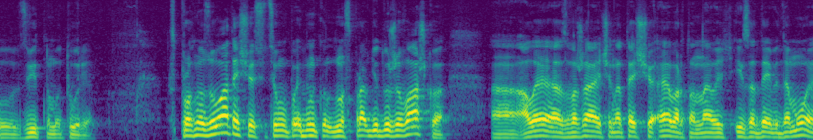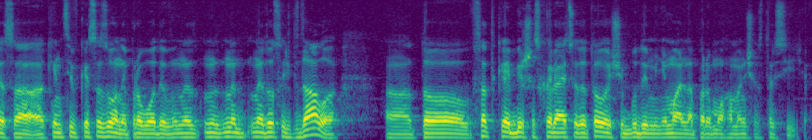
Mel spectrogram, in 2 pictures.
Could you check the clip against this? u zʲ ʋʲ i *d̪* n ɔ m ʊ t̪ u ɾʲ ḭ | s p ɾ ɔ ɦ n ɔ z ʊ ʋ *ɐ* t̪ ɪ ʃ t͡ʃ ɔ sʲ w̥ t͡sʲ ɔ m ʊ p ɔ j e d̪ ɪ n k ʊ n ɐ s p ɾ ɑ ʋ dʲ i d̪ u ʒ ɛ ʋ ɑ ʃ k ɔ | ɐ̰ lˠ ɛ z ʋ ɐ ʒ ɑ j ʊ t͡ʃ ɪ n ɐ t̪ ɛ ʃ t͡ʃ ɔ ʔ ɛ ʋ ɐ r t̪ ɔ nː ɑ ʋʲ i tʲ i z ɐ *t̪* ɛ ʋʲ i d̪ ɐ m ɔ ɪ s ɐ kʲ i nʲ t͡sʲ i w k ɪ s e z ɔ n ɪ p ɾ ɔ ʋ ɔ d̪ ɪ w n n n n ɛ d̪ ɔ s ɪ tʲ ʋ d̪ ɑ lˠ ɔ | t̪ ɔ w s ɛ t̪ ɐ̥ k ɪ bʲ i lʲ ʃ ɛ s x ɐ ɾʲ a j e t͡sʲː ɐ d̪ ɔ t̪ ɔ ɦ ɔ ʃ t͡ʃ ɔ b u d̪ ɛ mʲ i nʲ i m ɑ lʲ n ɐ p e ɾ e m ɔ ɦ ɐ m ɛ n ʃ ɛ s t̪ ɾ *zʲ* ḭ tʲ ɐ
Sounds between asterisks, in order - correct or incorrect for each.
incorrect, incorrect, incorrect, incorrect

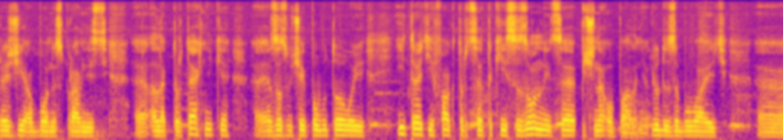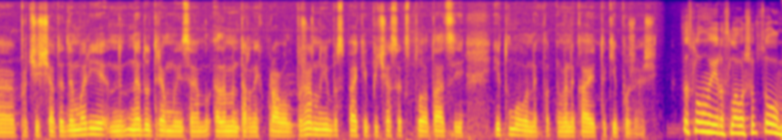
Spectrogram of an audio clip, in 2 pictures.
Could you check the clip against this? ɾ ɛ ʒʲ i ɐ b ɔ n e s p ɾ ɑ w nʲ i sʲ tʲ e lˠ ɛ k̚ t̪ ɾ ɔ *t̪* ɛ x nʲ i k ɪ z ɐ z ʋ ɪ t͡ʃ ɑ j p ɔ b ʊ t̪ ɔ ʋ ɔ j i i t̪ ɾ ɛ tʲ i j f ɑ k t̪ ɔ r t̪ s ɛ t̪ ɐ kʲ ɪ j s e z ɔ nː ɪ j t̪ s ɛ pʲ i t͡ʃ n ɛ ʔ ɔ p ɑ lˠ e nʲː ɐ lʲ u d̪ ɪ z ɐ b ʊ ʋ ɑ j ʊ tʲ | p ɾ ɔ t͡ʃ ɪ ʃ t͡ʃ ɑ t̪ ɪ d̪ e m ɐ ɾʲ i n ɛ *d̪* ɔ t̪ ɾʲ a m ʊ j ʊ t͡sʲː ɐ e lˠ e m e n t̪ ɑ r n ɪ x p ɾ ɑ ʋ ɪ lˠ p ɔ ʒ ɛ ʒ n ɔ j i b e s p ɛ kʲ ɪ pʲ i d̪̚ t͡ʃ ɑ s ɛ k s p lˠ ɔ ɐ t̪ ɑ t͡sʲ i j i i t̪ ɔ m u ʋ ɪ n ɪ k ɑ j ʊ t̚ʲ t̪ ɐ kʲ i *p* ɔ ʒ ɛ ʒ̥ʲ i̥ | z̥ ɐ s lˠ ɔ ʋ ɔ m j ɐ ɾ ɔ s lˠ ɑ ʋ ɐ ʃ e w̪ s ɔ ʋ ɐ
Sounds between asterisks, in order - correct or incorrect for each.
correct, correct, correct

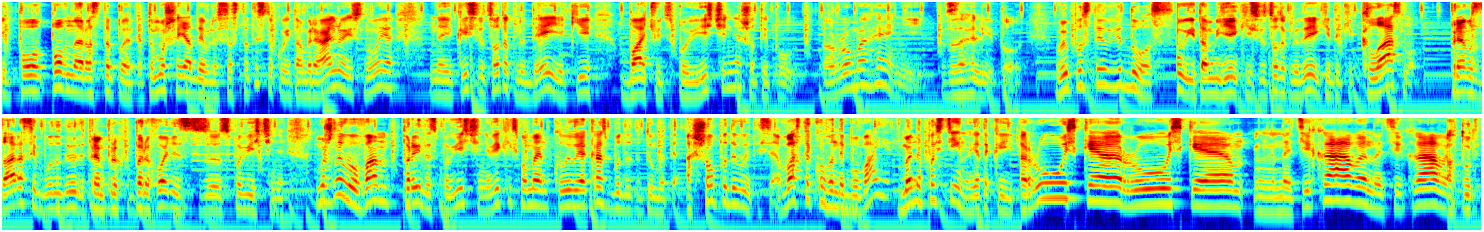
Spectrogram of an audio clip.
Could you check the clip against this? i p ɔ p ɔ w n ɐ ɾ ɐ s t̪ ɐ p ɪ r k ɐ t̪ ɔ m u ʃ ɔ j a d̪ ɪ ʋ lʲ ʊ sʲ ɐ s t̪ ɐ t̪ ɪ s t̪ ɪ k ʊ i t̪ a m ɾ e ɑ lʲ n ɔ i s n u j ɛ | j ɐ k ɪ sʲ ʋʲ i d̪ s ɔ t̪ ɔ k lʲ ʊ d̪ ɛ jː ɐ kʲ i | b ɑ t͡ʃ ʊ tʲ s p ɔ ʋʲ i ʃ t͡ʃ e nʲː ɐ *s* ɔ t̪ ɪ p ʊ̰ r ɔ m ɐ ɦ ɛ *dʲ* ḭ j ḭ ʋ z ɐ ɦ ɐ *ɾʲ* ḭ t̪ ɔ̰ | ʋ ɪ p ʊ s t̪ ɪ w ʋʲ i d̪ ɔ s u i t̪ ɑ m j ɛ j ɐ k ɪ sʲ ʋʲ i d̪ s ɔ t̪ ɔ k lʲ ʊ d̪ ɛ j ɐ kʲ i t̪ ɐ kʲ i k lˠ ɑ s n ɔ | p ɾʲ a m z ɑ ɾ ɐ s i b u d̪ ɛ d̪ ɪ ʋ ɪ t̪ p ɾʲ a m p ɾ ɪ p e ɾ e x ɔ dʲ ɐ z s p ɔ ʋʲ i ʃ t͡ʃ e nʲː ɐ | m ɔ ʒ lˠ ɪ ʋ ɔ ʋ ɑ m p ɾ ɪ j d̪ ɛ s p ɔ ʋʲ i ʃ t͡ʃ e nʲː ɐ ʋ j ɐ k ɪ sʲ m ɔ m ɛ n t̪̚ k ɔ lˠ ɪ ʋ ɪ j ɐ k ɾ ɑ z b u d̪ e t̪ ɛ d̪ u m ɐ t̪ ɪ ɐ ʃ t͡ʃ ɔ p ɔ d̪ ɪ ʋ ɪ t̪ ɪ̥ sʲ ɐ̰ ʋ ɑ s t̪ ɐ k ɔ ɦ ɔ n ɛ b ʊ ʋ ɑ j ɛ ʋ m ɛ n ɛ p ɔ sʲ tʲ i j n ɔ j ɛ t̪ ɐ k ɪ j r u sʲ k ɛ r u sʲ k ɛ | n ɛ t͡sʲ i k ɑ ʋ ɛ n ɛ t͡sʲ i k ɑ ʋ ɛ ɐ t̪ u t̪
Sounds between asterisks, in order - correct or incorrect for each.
incorrect, incorrect, incorrect

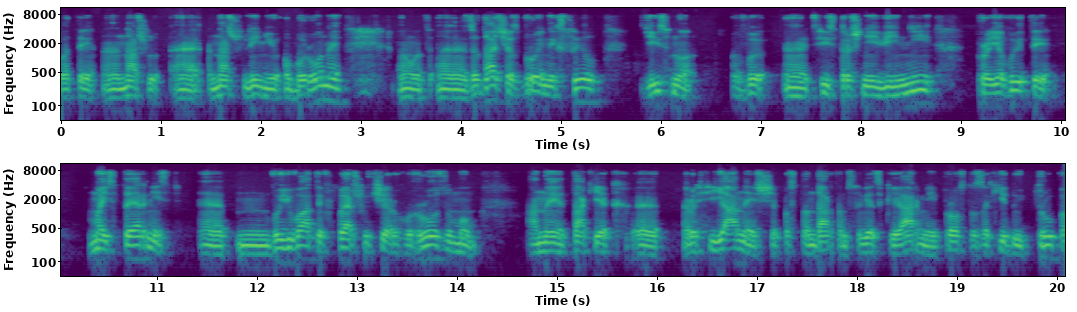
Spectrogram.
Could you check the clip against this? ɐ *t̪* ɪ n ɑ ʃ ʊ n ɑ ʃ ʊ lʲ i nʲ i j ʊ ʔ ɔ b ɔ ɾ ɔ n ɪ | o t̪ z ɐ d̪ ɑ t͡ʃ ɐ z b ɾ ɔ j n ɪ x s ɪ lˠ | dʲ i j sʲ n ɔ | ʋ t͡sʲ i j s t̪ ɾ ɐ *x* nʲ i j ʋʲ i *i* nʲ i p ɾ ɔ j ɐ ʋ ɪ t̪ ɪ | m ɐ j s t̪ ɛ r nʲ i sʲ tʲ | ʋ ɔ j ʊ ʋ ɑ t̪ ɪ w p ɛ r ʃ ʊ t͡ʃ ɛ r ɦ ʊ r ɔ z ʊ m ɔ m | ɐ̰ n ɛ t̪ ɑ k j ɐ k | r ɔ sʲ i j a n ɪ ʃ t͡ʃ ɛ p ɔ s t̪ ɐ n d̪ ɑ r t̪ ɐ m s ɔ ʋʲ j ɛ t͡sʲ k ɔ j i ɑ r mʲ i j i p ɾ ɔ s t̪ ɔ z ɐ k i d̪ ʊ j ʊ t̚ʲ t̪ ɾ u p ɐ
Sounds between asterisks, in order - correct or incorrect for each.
correct, incorrect, incorrect

